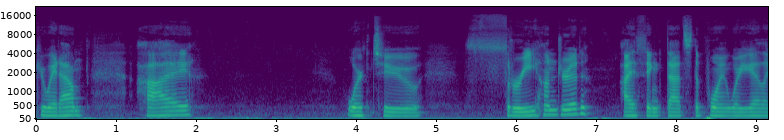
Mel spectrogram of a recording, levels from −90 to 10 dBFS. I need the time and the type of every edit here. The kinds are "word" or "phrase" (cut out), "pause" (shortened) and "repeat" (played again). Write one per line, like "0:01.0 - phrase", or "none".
0:04.2 - phrase
0:07.2 - pause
